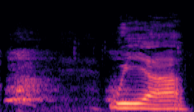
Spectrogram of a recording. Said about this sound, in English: Whose dog is that? That's Tater. Yeah. He heard a bee buzz by in Oklahoma.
